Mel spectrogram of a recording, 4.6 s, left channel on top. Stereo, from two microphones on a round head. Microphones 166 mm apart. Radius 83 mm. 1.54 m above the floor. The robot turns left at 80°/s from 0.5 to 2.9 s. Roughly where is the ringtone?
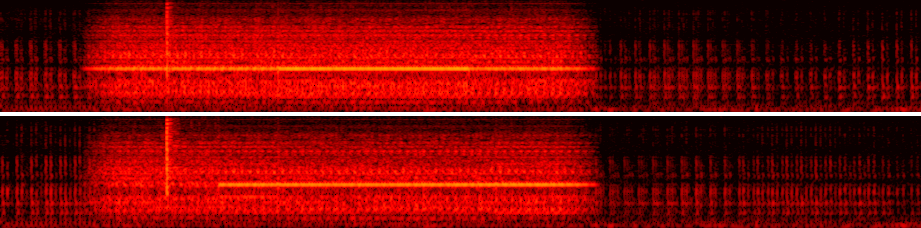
Right.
